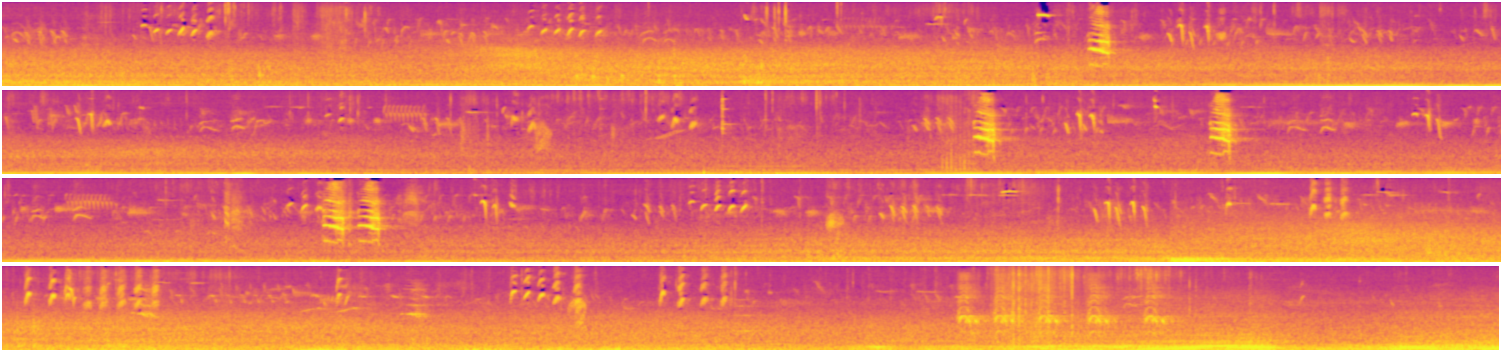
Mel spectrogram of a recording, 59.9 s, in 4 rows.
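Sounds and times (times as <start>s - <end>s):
harsh bird calls: 0.0s - 16.5s, 23.8s - 58.1s
low rumble: 41.3s - 43.1s.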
